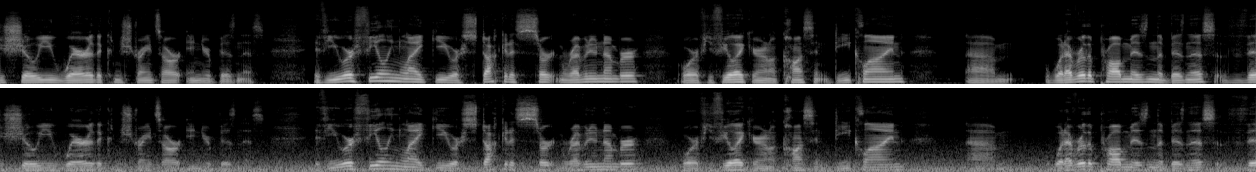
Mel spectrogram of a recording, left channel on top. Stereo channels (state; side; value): noise; right; rumble, 7 dB below the sound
